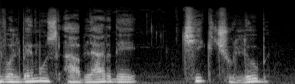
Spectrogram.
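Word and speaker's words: Chicxulub: una breve pausa y volvemos a hablar de Chik Chulub y del turismo científico. Chicul y al fin voy a explicar cómo se escribe. C H I C. X U L U Bul Chik Shulub y población que ha vivido cerca del cráter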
